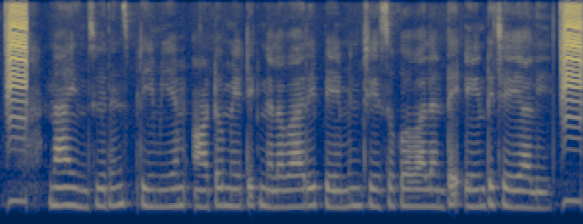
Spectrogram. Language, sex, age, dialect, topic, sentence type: Telugu, female, 18-24, Utterandhra, banking, question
